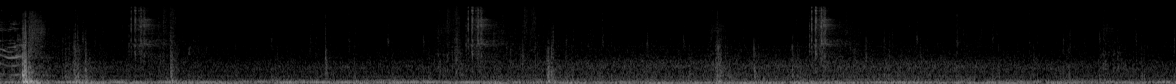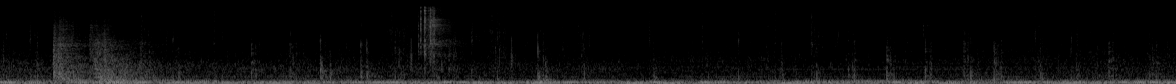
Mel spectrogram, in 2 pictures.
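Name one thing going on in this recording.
Footsteps tread on hard floors and stairs.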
